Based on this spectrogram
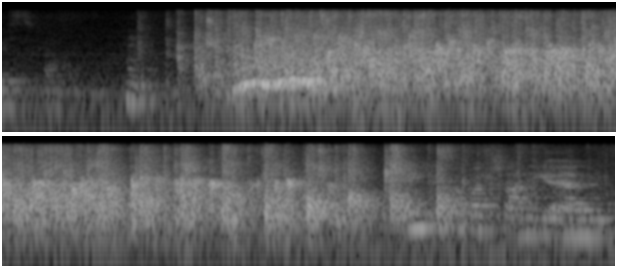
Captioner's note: applause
